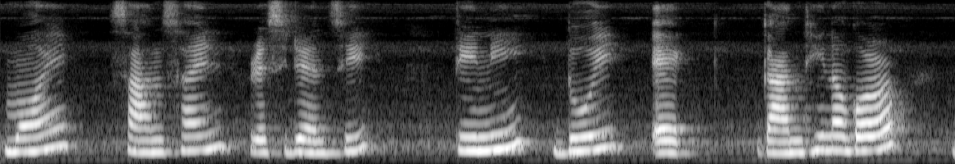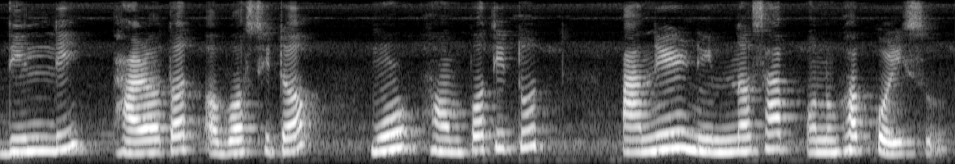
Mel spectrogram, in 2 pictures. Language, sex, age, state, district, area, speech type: Assamese, female, 18-30, Assam, Golaghat, urban, read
